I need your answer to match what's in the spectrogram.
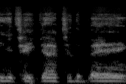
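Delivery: breathy, hushed, soft murmur. Doing an impression for the other speaker: Steven Seagal breathy voice. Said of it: "he has that real breathy voice that he does".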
